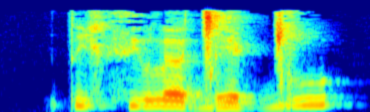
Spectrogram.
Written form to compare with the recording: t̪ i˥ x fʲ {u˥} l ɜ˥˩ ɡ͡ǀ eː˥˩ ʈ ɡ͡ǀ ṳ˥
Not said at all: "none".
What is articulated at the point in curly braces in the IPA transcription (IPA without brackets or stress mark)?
u˥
